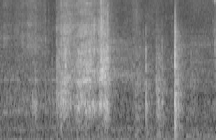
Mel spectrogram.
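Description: A plastic kit sprue and a folded paper instruction sheet slid out of a thin cardboard box: a rustle of paper and card, with a few light clicks.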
